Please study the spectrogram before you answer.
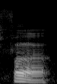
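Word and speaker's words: phở: I think them them restaurants called like fo and be like a ramen spot. F. It's pronounced fur. I got I got in trouble for that. It's fur. That ph is f.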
